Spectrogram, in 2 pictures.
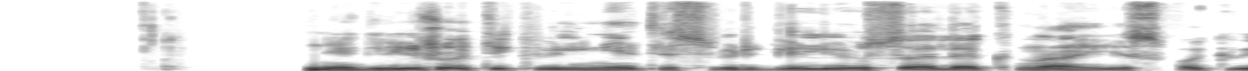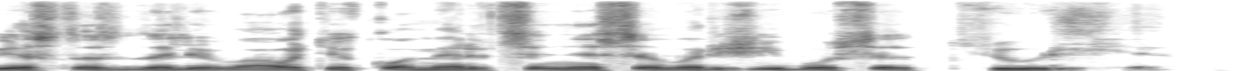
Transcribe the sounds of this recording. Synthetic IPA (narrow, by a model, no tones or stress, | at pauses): nʲɛɡɾʲiːʒoːt̪ʲɪkʋʲɪlʲnʲiɛt̪ʲɪsʋʲɪɾʲɡʲɪlʲɪjʊsɐlʲɛknɐjɪspɐkʋʲiɛst̪ɐsd̪ɐlʲiːʋɑˑʊt̪ʲɪkomʲɛɾʲt̪sʲɪnʲeːsʲɛʋɐɾʲʒʲiːboːsʲɛt̪sʲuːɾʲɪjɛ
